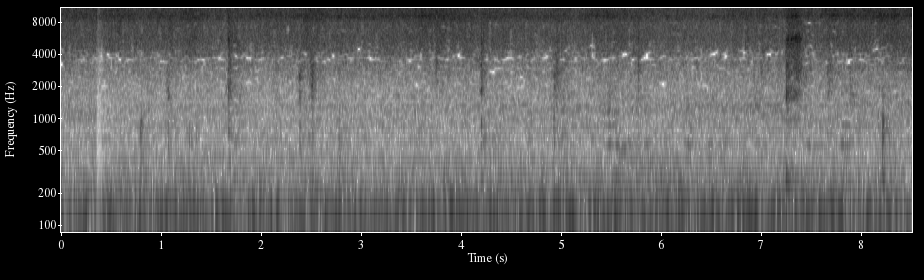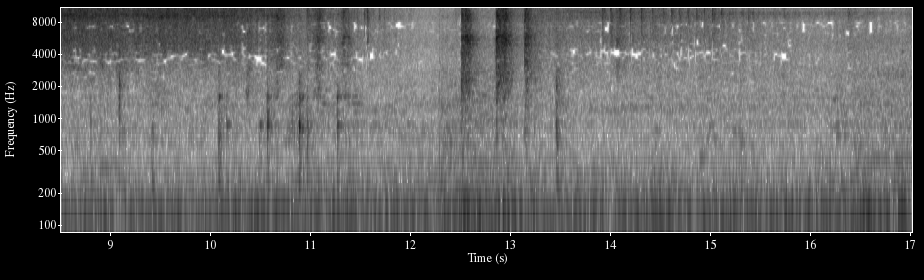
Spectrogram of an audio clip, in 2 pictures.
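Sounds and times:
vegetables sizzling in wok: 0:00.0 - 0:12.0, 0:12.6 - 0:16.6
spatula scraping pan: 0:09.1 - 0:11.6.

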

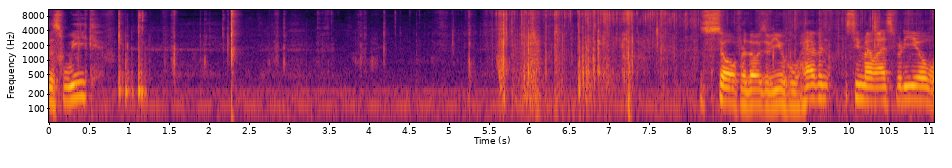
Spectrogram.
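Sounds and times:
plastic wrap crinkling and tearing: 0:03.9 - 0:11.0.

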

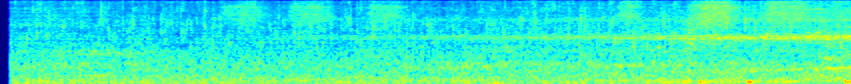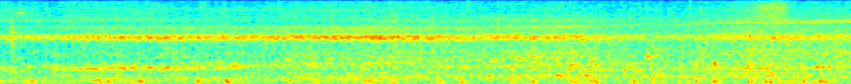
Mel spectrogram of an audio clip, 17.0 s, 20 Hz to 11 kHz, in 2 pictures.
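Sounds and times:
train wheels rumbling: 0:06.4 - 0:17.0
rising electric motor whine: 0:07.6 - 0:17.0.

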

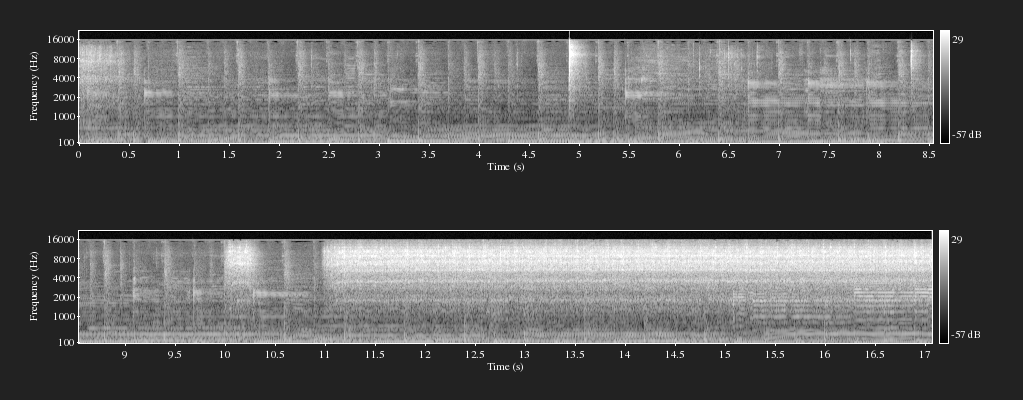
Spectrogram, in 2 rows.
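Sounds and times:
background music: 0:00.0 - 0:17.0
toy winch motor whirring: 0:10.0 - 0:10.4, 0:11.0 - 0:17.0.

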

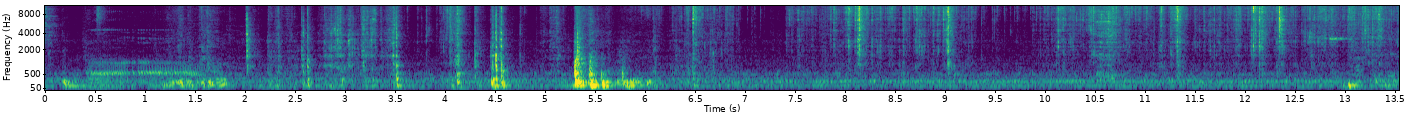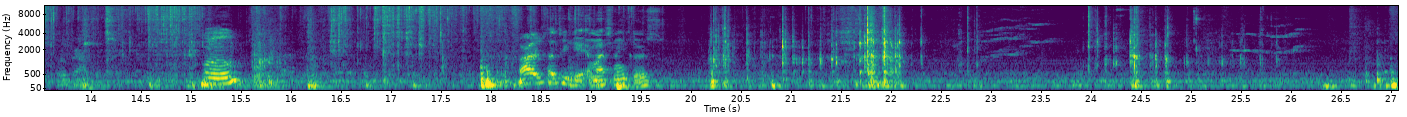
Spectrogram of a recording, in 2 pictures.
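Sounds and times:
crinkling and rustling: 0:01.3 - 0:19.6, 0:20.2 - 0:23.0.

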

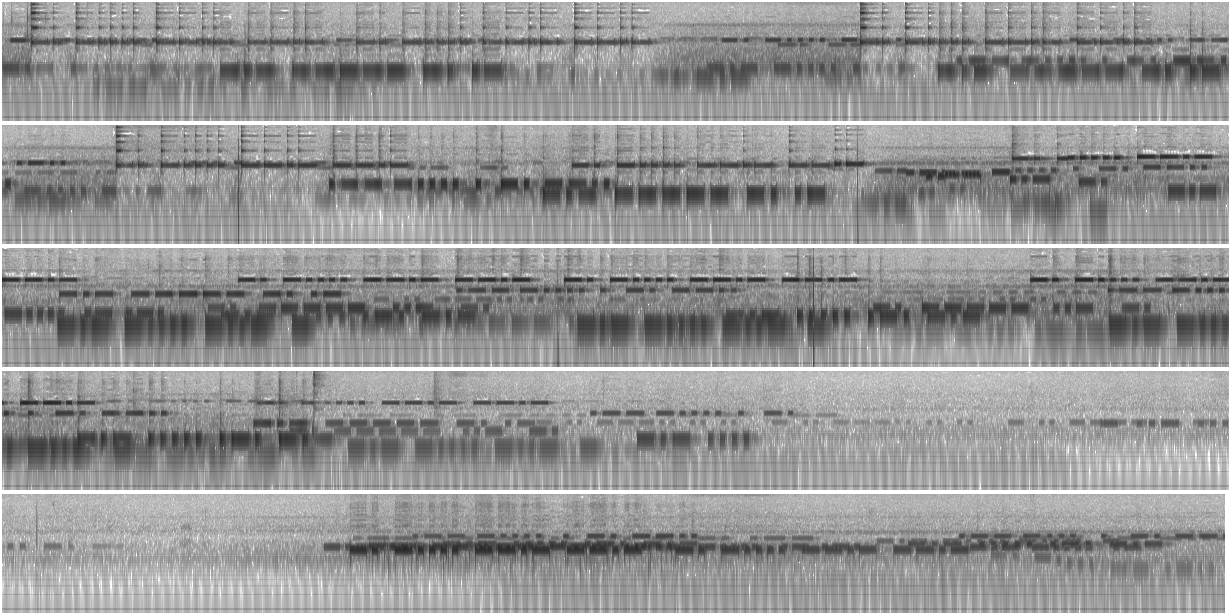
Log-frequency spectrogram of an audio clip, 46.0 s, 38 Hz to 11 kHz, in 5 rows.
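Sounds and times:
morse code radio tones: 0:00.0 - 0:33.8.

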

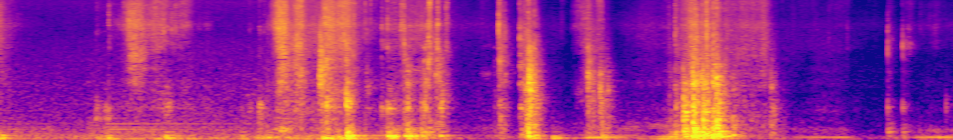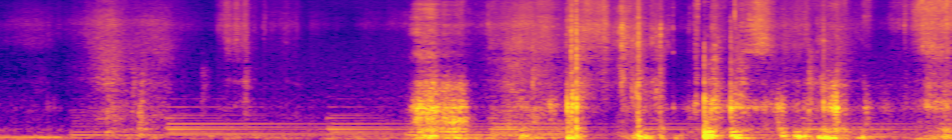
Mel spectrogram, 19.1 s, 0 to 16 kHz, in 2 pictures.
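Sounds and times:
paper rustling: 0:02.6 - 0:06.1, 0:14.4 - 0:19.0.

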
